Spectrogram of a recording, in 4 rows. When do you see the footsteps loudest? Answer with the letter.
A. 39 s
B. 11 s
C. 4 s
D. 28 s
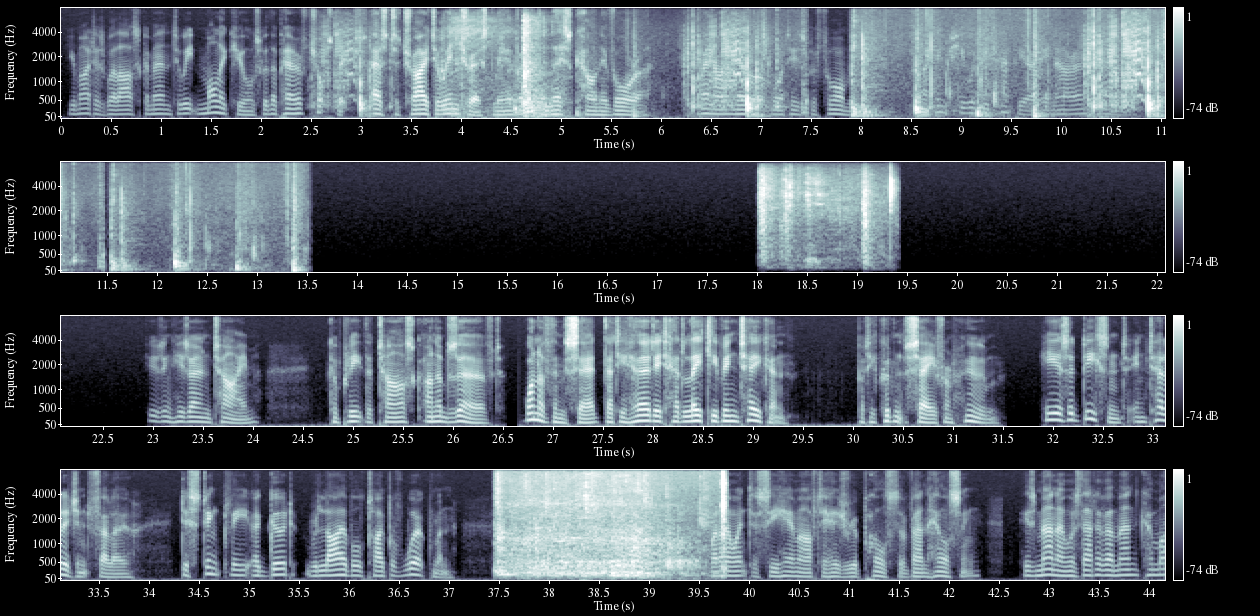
B.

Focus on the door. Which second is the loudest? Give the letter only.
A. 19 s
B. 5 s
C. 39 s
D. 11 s
C.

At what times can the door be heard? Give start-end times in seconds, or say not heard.
3.8-5.1, 18.0-19.4, 37.5-39.8.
